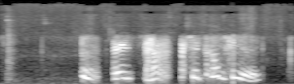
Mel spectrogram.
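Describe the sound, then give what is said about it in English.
A narrow-band telephone voice of a radio phone-in caller from Mount Pleasant comes through in choppy bursts, breaking off abruptly into silent gaps so the speech is fragmented and hard to follow. “Oh, I'm not sure, but there seems to be a problem with the phone cutting out.”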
